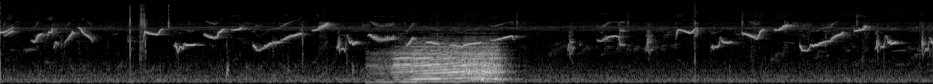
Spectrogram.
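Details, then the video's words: Fat cow among a tame herd being herded in the afternoon, calling the female: a single drawn-out rising moo of about a second and a half mid-clip, surrounded by constant sharp, repeated bird chirps. "The funny sound of a fat cow calling the female"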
